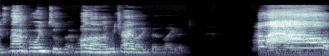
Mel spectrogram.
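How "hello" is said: put-on scary animatronic voice, higher pitch. Trying another way to imitate the character Foxy: terrifying Foxy voice. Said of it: "That's terrifying".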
